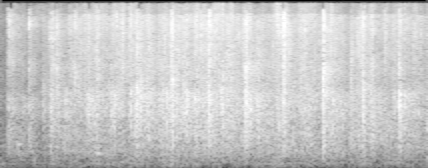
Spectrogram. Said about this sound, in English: Round of applause.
